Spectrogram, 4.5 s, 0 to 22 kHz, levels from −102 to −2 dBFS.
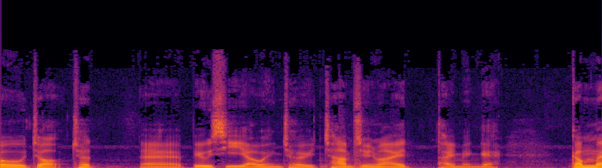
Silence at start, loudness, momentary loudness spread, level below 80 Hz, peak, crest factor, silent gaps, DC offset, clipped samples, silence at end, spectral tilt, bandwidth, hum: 0 s; -32 LUFS; 10 LU; -48 dBFS; -12 dBFS; 18 dB; none; under 0.1%; under 0.1%; 0 s; -5.5 dB/octave; 15.5 kHz; none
